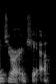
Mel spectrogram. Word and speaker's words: Georgiou: Yeah, well, in in America, my my siblings in Greece tell me I pronounce it wrong all the time, but here I say Georgiou.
